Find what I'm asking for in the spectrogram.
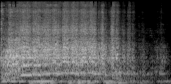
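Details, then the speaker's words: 1937 Willys four-cylinder flathead generator engine that sat covered outdoors 15–25 years: steady starter churning that fades out with no firing. No spark despite cleaned points and 12 V at the coil; cause later found to be a loose coil wire. "No, sir, we are not getting fire."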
